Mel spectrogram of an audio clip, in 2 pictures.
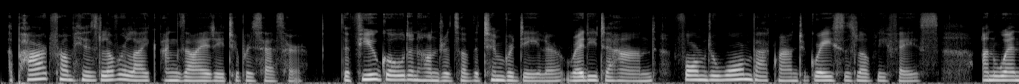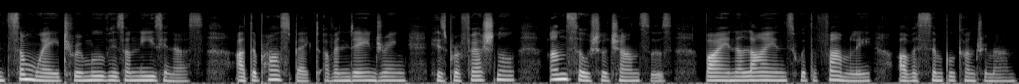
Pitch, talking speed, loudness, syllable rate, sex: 185 Hz, 165 wpm, -19 LUFS, 5.2 syllables/s, female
